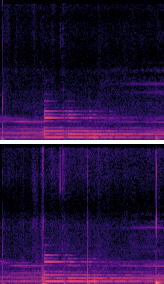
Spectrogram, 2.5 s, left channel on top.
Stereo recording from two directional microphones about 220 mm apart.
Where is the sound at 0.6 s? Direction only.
35° left (ahead or behind).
